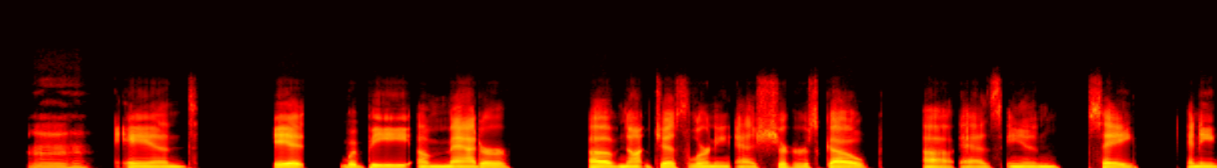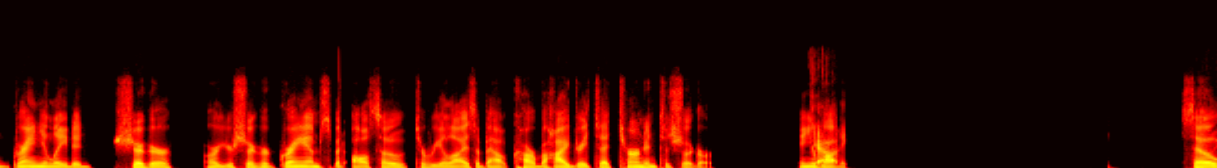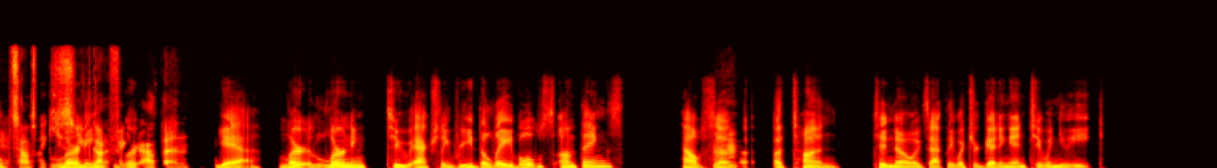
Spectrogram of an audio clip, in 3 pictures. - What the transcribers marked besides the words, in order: tapping; other background noise
- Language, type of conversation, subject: English, unstructured, How can you persuade someone to cut back on sugar?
